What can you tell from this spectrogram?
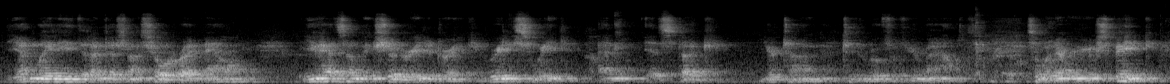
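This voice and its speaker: A man's voice: lowish voice, darkish tone. Guy doing stage hypnotist patter, teasing the crowd, super echoey and far off mic, noisy. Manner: teasing, joking with volunteers and audience.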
